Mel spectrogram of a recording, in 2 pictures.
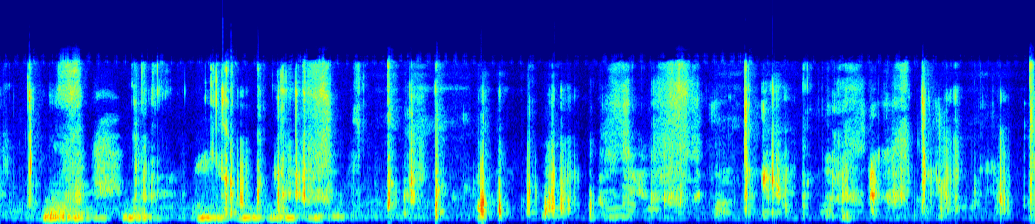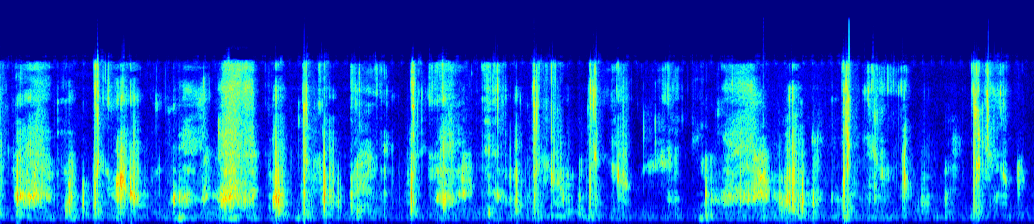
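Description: A person chewing and biting food close to the microphone, with many crisp crunches in quick, irregular succession.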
